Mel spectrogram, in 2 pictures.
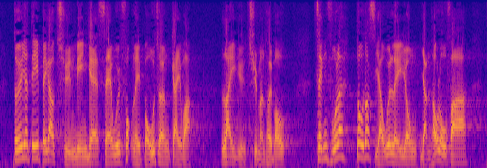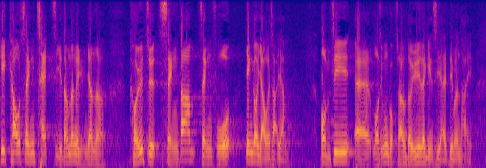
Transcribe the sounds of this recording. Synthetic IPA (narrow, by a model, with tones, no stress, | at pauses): t̪ɵ˧ɥyː˥jɐ˥t̚t̪iː˥pe˨˥jkaː˧wt͡ʃʰyː˨˩nmiː˨nkɛː˧sɛː˨˧wuː˨˥jfʊ˥k̚le˨˩jpo˨˥wt͡ʃœː˨˧ŋkɐ˧jwa̰ː˨k̚ | lɐ˨jɥyː˨˩t͡ʃʰyː˨˩nmɐ˨˩nt̪ʰɵ˧ɥpo˨˥w | t͡sɪ˧ŋfuː˨˥lɛː˥t̪o˥who˨˥t̪ɔː˥siː˨˩hɐ˨wːuː˨˧jle˨jːʊ˨ŋjɐ˨˩nɦɐ˨˥wlo˨˧wfaː˧kiː˧t̚kʰɐ˧wsɪ˧ŋt͡sʰɛː˧k̚t͡siː˨t̪ɐ˨˥ŋt̪ɐ˨˥ŋkɛː˧ɥyː˨˩njɐ˥naː˧ | kʰɵ˨˧ɥt͡syː˨˧t̚sɪ˨˩ŋt̪aː˥mt͡sɪ˧ŋfuː˨˥jɪ˥ŋkɔː˥jɐ̰˨˧wkɛː˧t͡sa̰ː˧k̚jɐ̰˨˩m | ʔɔː˨˧m̩˨˩t͡siː˥ɛː˨˧lɔː˨˩t͡si˨˥kʊ˥ŋkʊ˨k̚t͡sœː˨˥ŋt̪ɵ˧ɥɥyː˥li˥k̬iː˨nsiː˨hɐ˨jt̪iː˨˥mjœː˨˥ŋtʰɐ̰˨˥j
